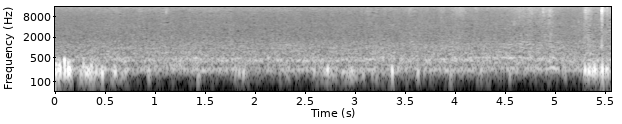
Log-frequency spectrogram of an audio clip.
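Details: Honey bees on a frame holding brood and fresh eggs, during a spring 2018 hive transfer: low, steady buzzing hum with soft rumbling thumps at the start and end.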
